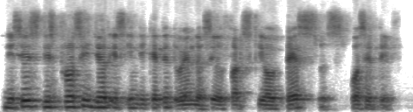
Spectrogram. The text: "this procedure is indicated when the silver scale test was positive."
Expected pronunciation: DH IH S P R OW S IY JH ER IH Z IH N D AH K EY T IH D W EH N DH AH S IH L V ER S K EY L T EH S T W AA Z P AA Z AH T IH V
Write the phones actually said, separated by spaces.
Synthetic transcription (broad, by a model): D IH S P R OW S IY JH ER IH S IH N D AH K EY T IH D W EH N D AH S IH L F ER S K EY L T EH S T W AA S P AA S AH T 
